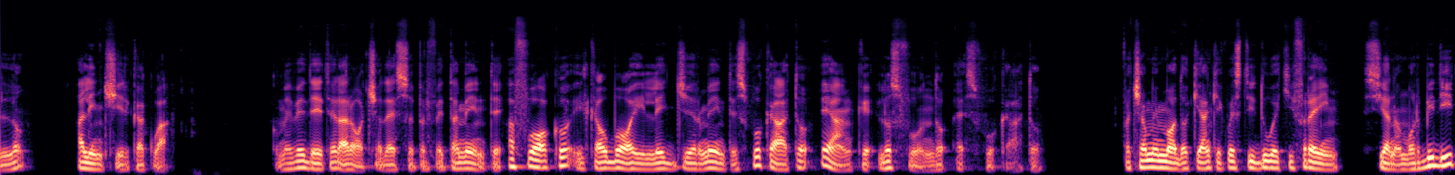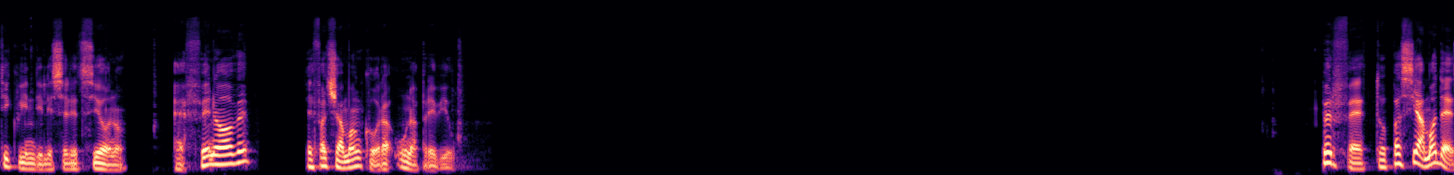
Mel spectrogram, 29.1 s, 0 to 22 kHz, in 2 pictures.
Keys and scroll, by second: 16.1 F9.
